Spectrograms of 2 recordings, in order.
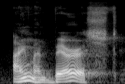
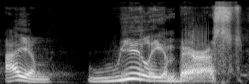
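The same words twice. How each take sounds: First: Said in the usual way. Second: REALLY stretched out and punched; stress on REALLY. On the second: Retold or imitated. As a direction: lean hard into "really" as a comic escalation. Intensifies his retold admission.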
